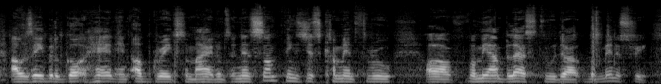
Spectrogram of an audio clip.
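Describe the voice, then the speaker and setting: Noticeable background noise runs under this clip. A man with a fairly high voice talks at a very fast pace. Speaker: preacher and survivalist video maker. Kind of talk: gear show-and-tell video. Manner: casual with many fillers.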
